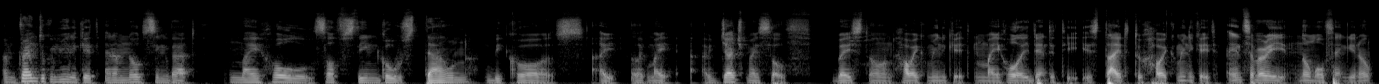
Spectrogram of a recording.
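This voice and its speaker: A young man with a deep, low voice talks through his day in a casual video diary. His delivery is monotone and meandering, full of restarts and loose asides. He sounds like he's recording at home. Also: normal speed, few pauses. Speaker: vlogger.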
